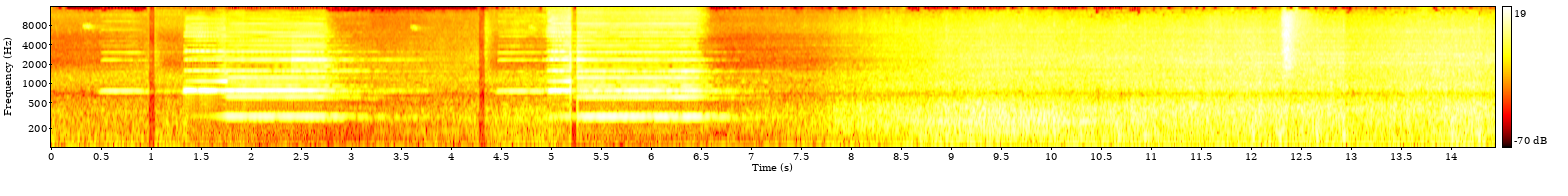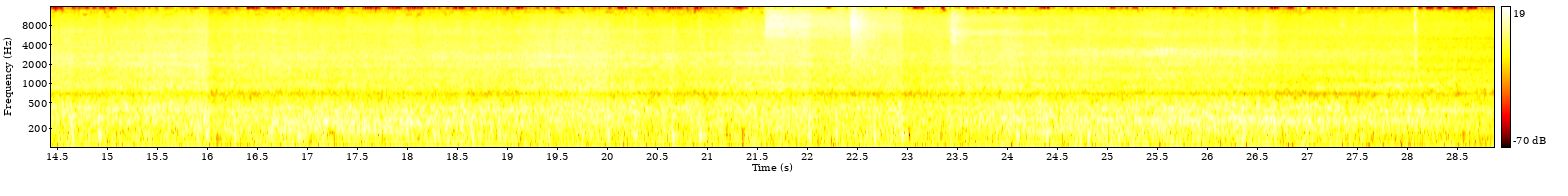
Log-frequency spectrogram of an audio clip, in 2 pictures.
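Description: Electric multiple unit local train sounding its horn in two blasts of about a second and a half each, then running past with a steady, loud rumble of wheels on the rails.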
